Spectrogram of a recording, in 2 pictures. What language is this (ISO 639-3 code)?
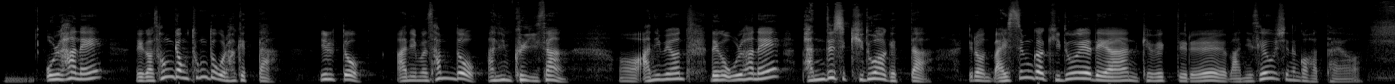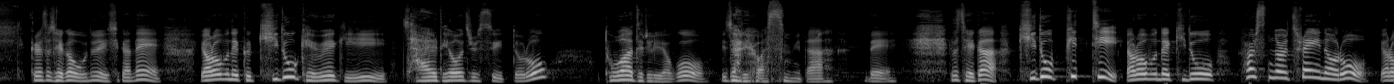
kor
